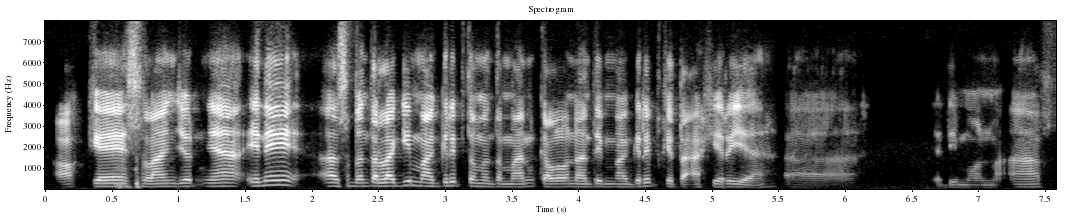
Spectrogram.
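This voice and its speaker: A middle-aged man from Indonesia talks easily and conversationally, with a bright, forceful tone. The sound is dry and close, as on a video call. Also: mid-range voice, moderate pace, no echo. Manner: relaxed, conversational, with frequent fillers and asides. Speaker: speaker answering questions in an online session. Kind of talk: casual talk and advice.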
